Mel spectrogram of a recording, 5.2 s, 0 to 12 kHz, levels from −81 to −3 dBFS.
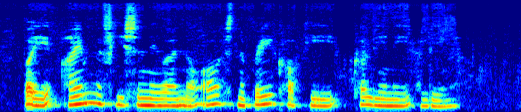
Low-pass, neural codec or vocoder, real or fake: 10.8 kHz; none; real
